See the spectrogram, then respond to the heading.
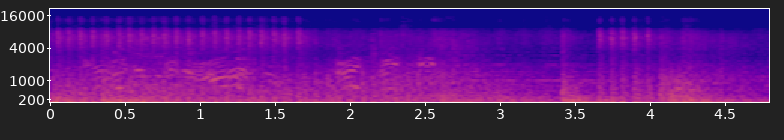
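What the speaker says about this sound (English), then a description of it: "30 cal placement trying to fire away" Rapid bursts from a .30 cal machine gun emplacement firing in a Company of Heroes battle, crackling continuously amid dense combat noise, with commentary talking over it.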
